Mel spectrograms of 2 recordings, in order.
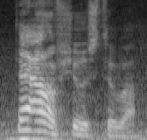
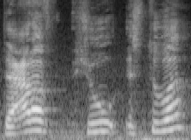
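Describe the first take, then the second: First: It is said as a statement. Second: It is said as a question.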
